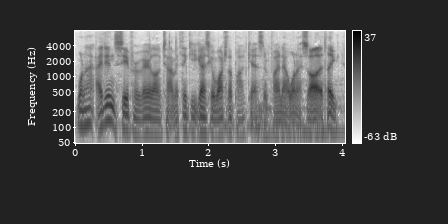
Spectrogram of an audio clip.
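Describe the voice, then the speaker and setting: A man's voice: rumbling low, sing-song, very fast, creaky, a little hiss or hum. A man co-hosting a podcast in casual, enthusiastic chat, retelling things with slangy emphasis. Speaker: podcast co-host.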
